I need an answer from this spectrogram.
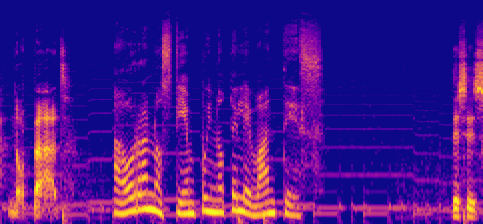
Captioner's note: Sombra speaking in foreign language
